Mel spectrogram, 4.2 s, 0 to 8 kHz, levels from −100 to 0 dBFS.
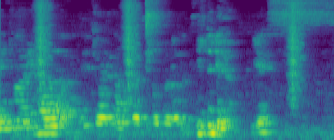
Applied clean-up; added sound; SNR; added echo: classical method WPE with log-MMSE.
